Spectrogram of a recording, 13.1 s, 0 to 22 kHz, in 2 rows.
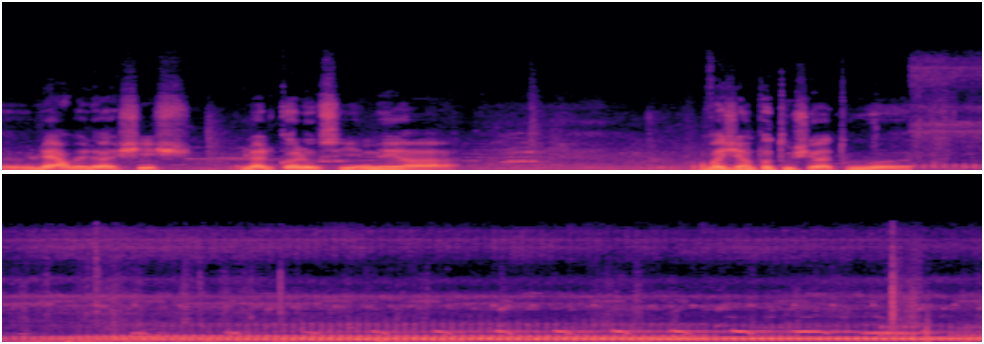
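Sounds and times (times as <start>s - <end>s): fast steady trill: 6.1s - 13.0s
short chirping call: 6.1s - 13.0s.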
